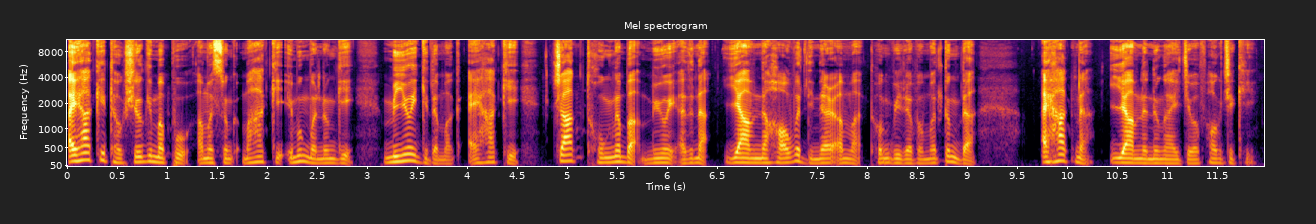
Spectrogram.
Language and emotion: Manipuri, happy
